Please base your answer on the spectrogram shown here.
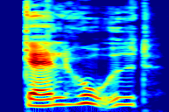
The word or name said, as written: galhovedet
